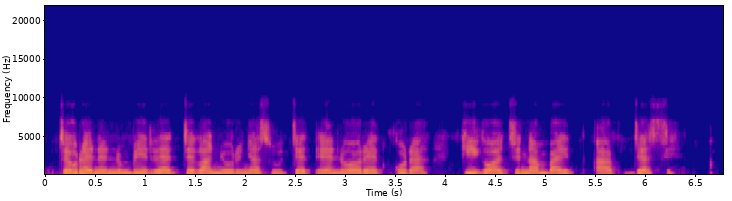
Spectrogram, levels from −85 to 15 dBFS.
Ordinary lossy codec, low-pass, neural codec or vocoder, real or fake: Opus, 24 kbps; 7.2 kHz; codec, 16 kHz, 4.8 kbps, FACodec; fake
